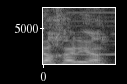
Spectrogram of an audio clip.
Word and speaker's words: Arcadia: His next target had to be Arcadia. I'm only pronouncing it like that because, well, there's a region in Greece called Arcadia.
